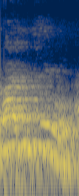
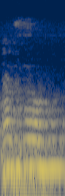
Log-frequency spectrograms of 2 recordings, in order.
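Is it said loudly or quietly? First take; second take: loudly; quietly. First: It is said loudly and energetically. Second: It is said quietly, almost mumbled.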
